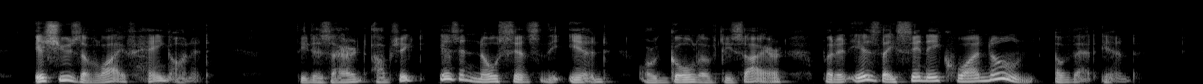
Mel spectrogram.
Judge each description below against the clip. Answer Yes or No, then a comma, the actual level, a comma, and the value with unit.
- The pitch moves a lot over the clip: Yes, wide, 7.9 semitones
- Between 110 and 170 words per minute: Yes, average, 145 wpm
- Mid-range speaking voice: No, low, 110 Hz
